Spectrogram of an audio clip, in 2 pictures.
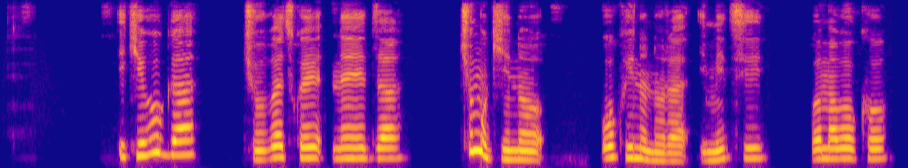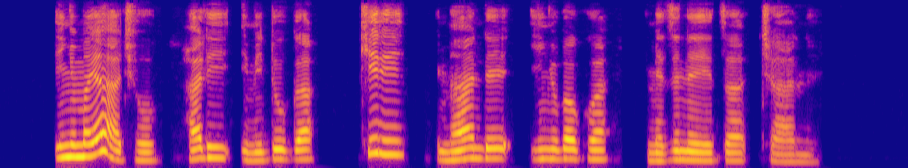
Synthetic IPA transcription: ikiβuɡa | t͡ʃuβat͡swe̞ne̞ːza | t͡ʃumukʰino̞ | wo̞kwiːno̞noɾaimit͡si | wamaβo̞kʰo̞ | iɲumajaːt͡ʃo̞ | haɾiːmiduɡa | kʰiɾiː | mhaːnde̞ | jiɲuβakwa | ime̞zene̞ːzat͡ʃaːne̞

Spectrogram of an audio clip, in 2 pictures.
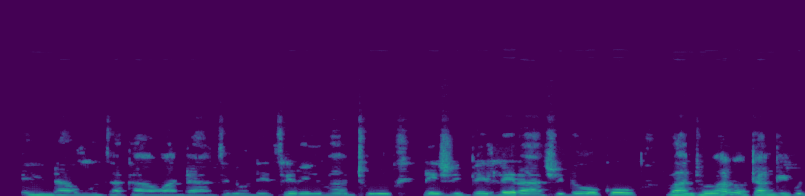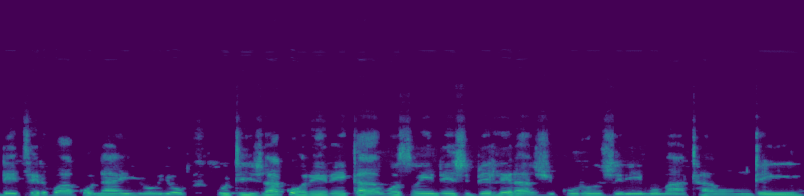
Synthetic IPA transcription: indaud͡zakawandad͡zino̞ɗe̞t͡se̞ɾeʋantʰune̞ʐibʱe̞ɮe̞ɾaʐiɗoːko | ʋantʰuʋano̞taŋɡikuɗe̞t͡se̞rwako̞naijo̞jo̞kutiʐako̞ɾe̞ɾe̞kaʋo̞so̞ende̞ʐibʱe̞ɮe̞ɾaʐikuɾuʐiɾimumatʰauːndi

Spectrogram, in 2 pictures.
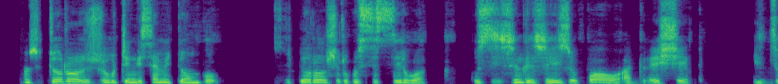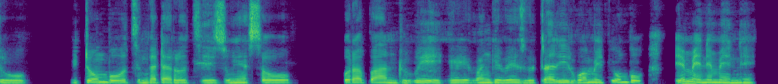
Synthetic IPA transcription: muʐito̞ɾo̞ʐirikute̞ŋɡe̞samito̞mbo̞ | ʐ̥ito̞ɾo̞ʐirikusisirwa | kuziʐiŋɡe̞ʐe̞izo̞paoʔa̰ntʰueʃep | id͡zo̞ | mito̞mbo̞d͡ziŋɡaɗaɾo̞d͡zeizo̞ensawo | kuɾapantʰuːje̞ɦeʋaŋɡe̞ʋeizo̞tarirwamito̞mbo̞je̞me̞ne̞me̞ːne̞

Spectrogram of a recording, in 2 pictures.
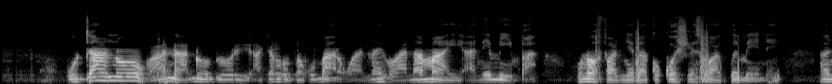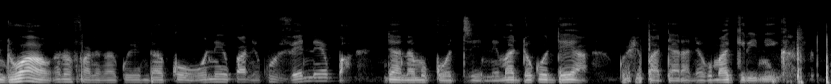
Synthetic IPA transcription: ɦutano̞ɦwanaɗo̞ɗoɾiat͡ʃaŋɡo̞b͡vakuɓarwa̰naiɦwanamaiʔa̰ne̞miːmba | uno̞fanirakuko̞ʃe̞swakwe̞me̞̰ːne | anduawoano̞fanirakue̞ndakuone̞kwane̞kuvʱe̞ne̞kwandianamuko̞tine̞madʱo̞ko̞dʱe̞jakuʂipataɾane̞kumaɡirinḭːkḁ

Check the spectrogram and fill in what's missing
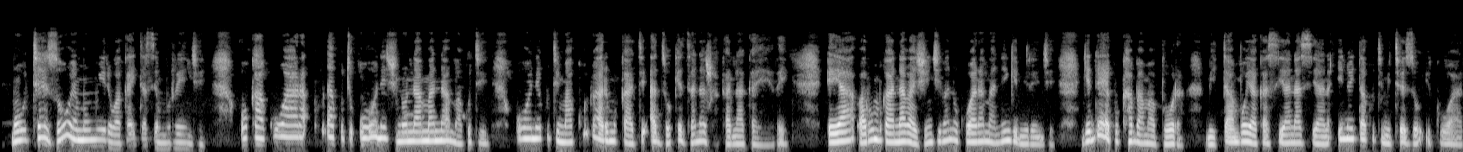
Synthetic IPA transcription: mutʰe̞zo̞we̞mumwiɾiɦwakaitase̞mure̞nd͡ʒe̞ukakuwaɾauɗakutiuone̞ʐino̞namanamakutiuone̞kutimakoɗoaɾimukatiʔad͡zo̞ke̞d͡zanaʐakanakaɦe̞ːre̞̰ejaʋaɾumbɣanaʋaʒind͡ʒiʋano̞kuwaɾamaniŋɡemiɾe̞nd͡ʒe̞ŋɡe̞ndeekukʰaɓamabʱo̞ɾamita̰mbo̞jakasijanasijanaino̞itakutimitʰe̞̰zo̞ʔikuwa̰ːra

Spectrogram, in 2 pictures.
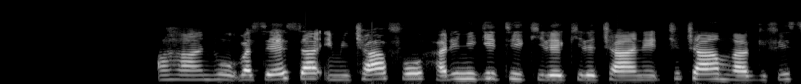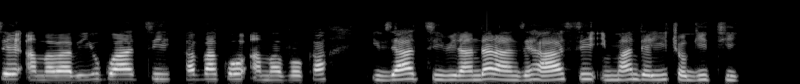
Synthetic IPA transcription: aɦaːn̥huβase̞saʔimit͡ʃaːfuhaɾiniɡitikʰiɾe̞kʰiɾe̞t͡ʃaːne̞t͡ʃit͡ʃaːmŋaɡifise̞ʔamaβaβijuɡwaːt͡sihavako̞ʔamavoka | ivjaːt͡siβiɾaːndaɾaːnze̞haːsiʔim̥haːnde̞jiːt͡ʃo̞ɡitʰi

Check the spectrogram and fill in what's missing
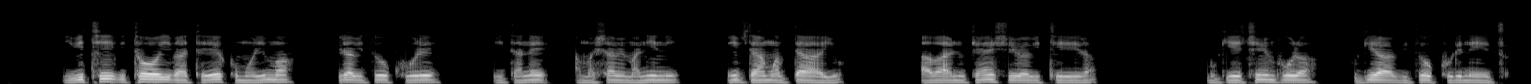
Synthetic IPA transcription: iβitʰiβitʰo̞ːjiβatʰe̞ːjekʰumuɾima | kuɡ̥iɾaβizo̞ːkʰuɾe̞ | βitʰane̞ | amaʃamimanini | nivjaːmŋavjaːjo̞ | aβaːn̥huke̞ːnʃiβaβitʰe̞ːɾa | muɡihe̞t͡ʃiːɱvuɾa | kuɡiɾaβizo̞ːkʰuɾe̞ne̞ːz̥ḁ

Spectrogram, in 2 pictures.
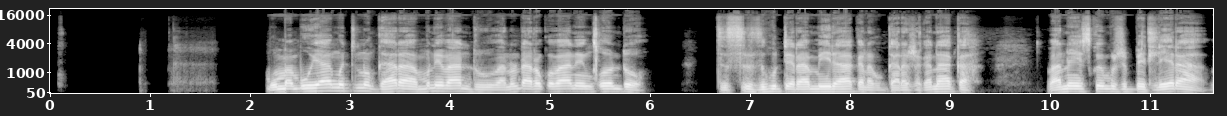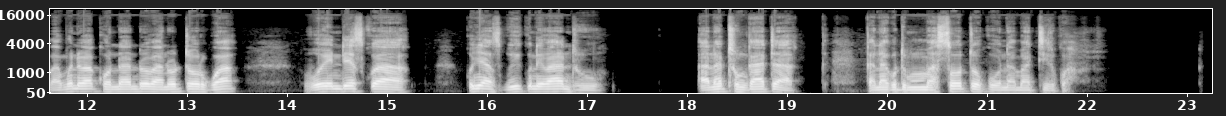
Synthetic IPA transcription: mumaɓujamwe̞tino̞ɡʱaɾamune̞ʋantʰuʋano̞ɗaɾokuʋane̞ŋ͡ǃo̞ndo̞ | d͡zisizik̬ute̞ɾamiɾakanakuɡʱaɾaʐakanaːka | ʋano̞iswemuʐibʱe̞ɮe̞ɾaʋamwe̞ne̞ʋako̞nandoʋano̞to̞rwa | ʋo̞e̞nde̞swa | kuɲazwikune̞ʋantʰu | a̰natʰuŋɡata | kanakut̬imumaso̞to̞konamatiːrwa

